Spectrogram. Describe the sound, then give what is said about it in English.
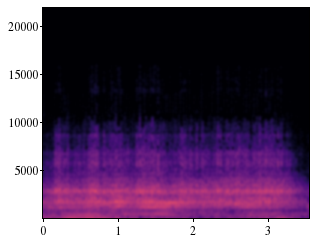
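A fighter plane's engine roars continuously at high revs as the plane loops to get behind another plane, loud, with a steady droning pitch that swells slightly and then eases off near the end. No voices. “Gonna see if I can loop and get behind him.”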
